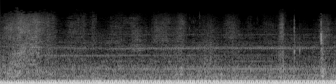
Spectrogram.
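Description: Deep, steady low rumble with an even beat and no misses or knocks; engine running smoothly after a cold start.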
